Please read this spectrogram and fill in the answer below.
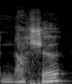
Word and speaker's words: Nasha: I'm here with Nasha. I realised I should have asked before we started, is that the correct pronunciation? Yeah, it's the same as the dog from Dallas the Menace, don't worry.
